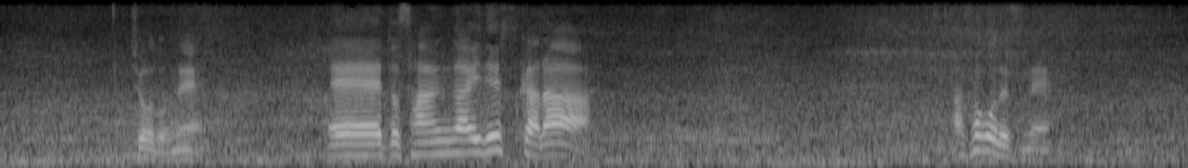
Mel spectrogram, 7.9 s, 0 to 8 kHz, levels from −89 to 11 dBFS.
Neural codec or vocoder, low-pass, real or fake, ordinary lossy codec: none; 7.2 kHz; real; none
